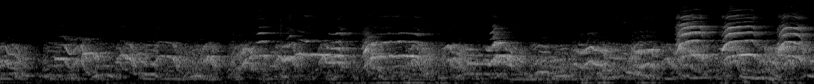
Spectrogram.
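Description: A litter of newborn puppies squeaking and whimpering together, many short high cries overlapping without a break, with a louder cluster of cries near the end.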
